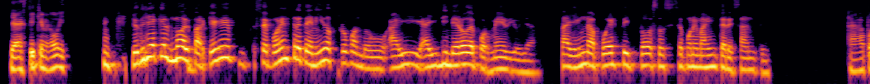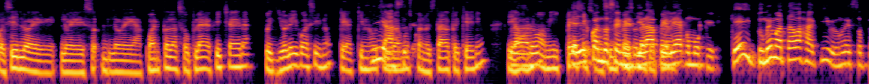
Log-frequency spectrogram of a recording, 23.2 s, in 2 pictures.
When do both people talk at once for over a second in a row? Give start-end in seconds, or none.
18.4-20.7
